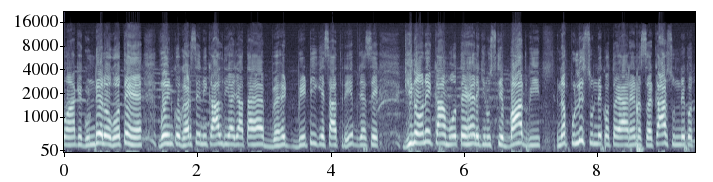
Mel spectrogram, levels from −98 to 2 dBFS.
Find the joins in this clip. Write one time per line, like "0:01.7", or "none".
none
